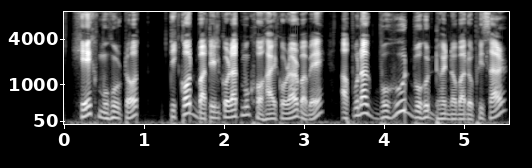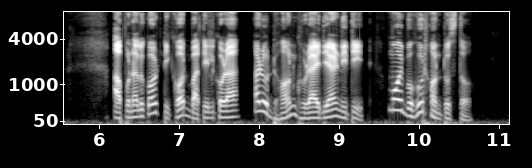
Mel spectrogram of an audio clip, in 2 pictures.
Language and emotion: Assamese, happy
